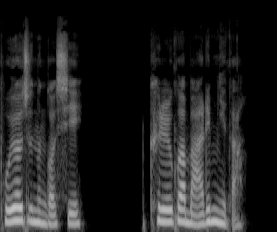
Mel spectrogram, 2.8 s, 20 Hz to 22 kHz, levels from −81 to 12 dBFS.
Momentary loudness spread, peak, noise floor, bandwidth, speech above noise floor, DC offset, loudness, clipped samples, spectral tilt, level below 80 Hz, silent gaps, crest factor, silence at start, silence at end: 11 LU; -4 dBFS; -86 dBFS; 13 kHz; 67 dB; under 0.1%; -20 LUFS; under 0.1%; -5.5 dB/octave; -56 dBFS; none; 16 dB; 0.05 s; 0.35 s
